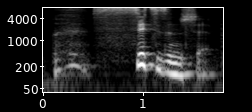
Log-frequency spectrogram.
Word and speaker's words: citizenship: course citizens have citizenship be careful it's not cens it's citizens citizens have citizenship the stress comes from the consant citizenship citizenship okay the next one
